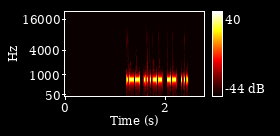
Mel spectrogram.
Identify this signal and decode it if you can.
Morse code, heard as a keyed tone, about 37 wpm, 700 Hz. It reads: W3MS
